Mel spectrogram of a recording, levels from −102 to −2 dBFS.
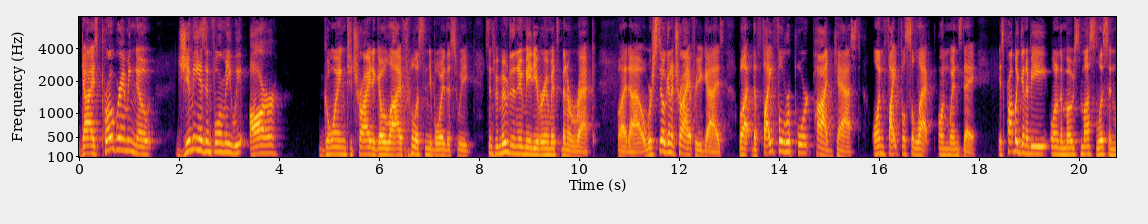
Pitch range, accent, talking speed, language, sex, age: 130-170 Hz, American, 185 wpm, English, male, 30-49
